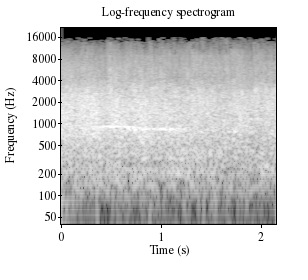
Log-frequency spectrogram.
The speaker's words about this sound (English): He's wisely letting the applause die down before he speaks.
